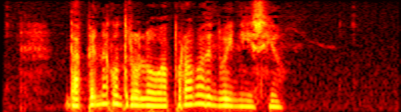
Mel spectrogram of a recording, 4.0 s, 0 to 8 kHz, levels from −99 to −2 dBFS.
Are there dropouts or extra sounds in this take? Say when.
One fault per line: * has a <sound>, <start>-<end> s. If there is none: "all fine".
all fine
